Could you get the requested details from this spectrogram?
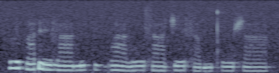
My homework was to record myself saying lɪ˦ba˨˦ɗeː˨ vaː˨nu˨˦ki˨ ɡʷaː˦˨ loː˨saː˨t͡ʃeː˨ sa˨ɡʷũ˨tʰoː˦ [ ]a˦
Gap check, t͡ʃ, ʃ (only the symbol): ʃ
